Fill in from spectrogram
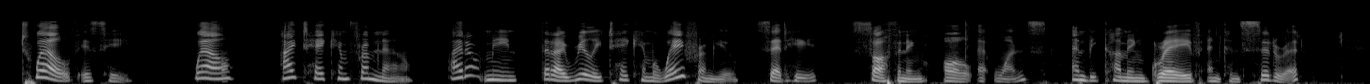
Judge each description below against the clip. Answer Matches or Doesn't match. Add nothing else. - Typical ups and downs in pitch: Doesn't match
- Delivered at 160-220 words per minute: Doesn't match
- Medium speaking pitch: Matches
